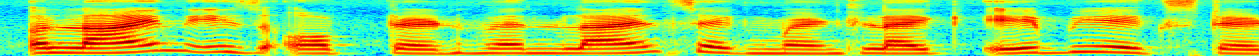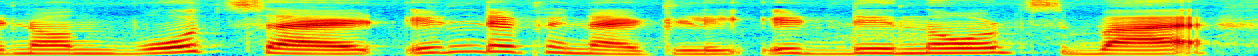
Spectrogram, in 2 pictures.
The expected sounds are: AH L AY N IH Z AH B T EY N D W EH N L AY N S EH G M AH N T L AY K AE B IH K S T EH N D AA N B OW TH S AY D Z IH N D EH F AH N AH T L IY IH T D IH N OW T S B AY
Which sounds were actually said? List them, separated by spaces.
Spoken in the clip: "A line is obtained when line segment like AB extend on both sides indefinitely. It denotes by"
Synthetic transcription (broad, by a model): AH L AY N IH Z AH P T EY N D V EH N L AY N S EH G M AH N T L AY K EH B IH K S T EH N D AA N B OW T S AY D IH N D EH F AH N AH T L IY IH T D IH N OW T S B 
